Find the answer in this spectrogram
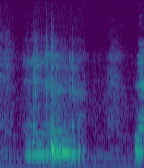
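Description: A woman's short wordless murmur, with a light knock as a bottle is handled on a table about halfway through.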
